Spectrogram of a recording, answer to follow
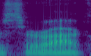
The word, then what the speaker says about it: Cirroc: yes richie poole i did say i prefer sir rock lofton and the fed docks is berta pray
